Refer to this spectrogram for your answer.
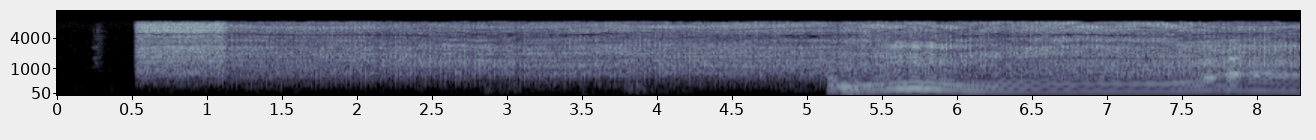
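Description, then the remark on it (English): A loud, steady roar of military helicopter engine noise starts abruptly and holds, then about five seconds in a deep droning hum joins it, wavering up and down in pitch. “The helicopter's here.”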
